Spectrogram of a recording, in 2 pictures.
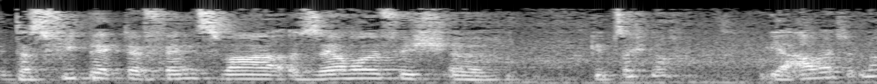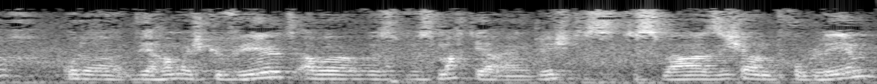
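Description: Speaking at a moderate pace with ordinary pitch variation, a man with a fairly high pitch is heard through audible room echo and noticeable background noise. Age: 30s. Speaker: fan council member. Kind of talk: panel discussion.

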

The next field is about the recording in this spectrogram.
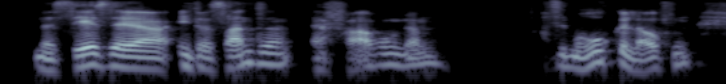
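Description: A man speaks with lively intonation, his voice dry and close with no echo over a quiet background. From Palatinate, Germany (Ludwigshafen area). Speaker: bass player and football fan. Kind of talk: casual chat. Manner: halting, many fillers.

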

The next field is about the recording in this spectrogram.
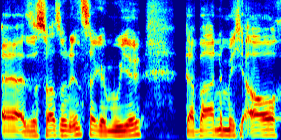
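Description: Here is a man with a plain, everyday voice and a medium pitch. He speaks at a fairly quick pace. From Lower Saxony, Germany. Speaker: American football podcast host. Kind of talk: casual chat. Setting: livestream.

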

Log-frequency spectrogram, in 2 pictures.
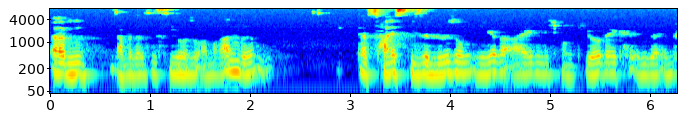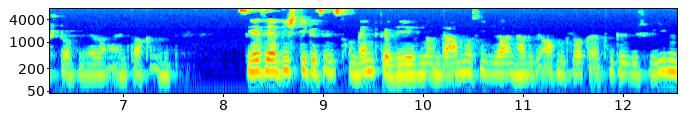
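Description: A man speaks at a moderate pace with a fairly high, somewhat breathy voice. His intonation stays fairly even. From Germany, Mainz. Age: 40s. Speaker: football fan blogger and travel author. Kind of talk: casual interview.

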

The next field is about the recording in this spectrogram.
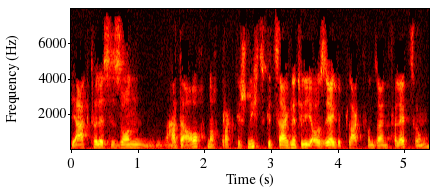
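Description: Against a quiet background, a man with a normal speaking voice speaks at a moderate pace, his fairly high pitch showing ordinary pitch variation. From Ukraine, moved to Germany as a child. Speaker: football fan page operator. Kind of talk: casual chat.

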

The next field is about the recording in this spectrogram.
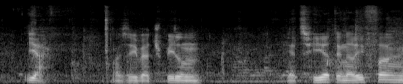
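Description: Very deep, low pitch from a man at a moderate pace with fairly even intonation over noticeable background noise. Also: long, frequent pauses. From Austria. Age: 20s. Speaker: professional tennis player. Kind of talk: interview.

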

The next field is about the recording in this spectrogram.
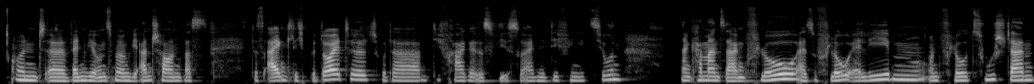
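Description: A woman at medium pitch talks at a moderate pace with fairly even intonation in an unremarkable speaking voice. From northern Germany, Rostock (Baltic coast). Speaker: psychologist. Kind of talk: interview.

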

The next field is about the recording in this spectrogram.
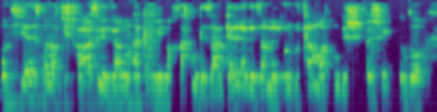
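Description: A man talking at a very fast clip, with hardly any pauses and very even loudness. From Hamburg, Germany (born in Chile). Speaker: punk musician. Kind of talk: interview conversation.

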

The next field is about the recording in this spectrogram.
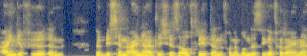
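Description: At medium pitch, a man speaks in a flat, monotone way at a moderate pace. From Hungary. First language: Hungarian (speaking German). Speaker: handball club managing director. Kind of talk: interview.

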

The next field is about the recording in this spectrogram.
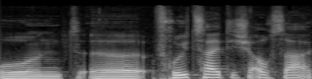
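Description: A man speaks in a dark, mellow tone with ordinary pitch variation on a very clean recording with a silent background. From Berlin and Bosnia. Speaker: former footballer and coach. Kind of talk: interview. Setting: studio.

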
